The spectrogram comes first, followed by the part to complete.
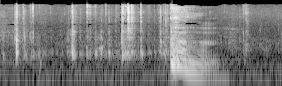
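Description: Light clicks and knocks of a nesting camping cookset being handled: a pot and its lid with plastic bowls taken out from inside. About a second in comes one short sound that glides down in pitch, the loudest thing heard.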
